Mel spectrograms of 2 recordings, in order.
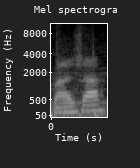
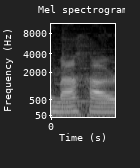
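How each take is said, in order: First: The middle consonant is an English j sound. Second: The middle consonant is a breathy h sound. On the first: It treats the name as not Spanish. The speaker calls it right. "You'd probably just say like Maja" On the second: It treats the name as Spanish. The speaker calls it wrong. "it's not Spanish, so you wouldn't say Maha"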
